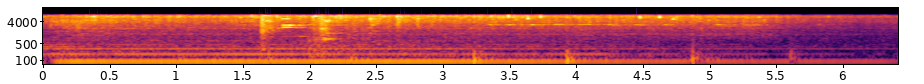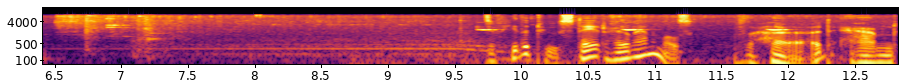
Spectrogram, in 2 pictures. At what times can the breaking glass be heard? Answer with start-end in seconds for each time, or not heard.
1.6-2.8, 6.8-7.6.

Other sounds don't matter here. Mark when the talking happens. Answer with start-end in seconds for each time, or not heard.
9.8-12.7.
